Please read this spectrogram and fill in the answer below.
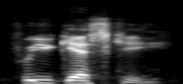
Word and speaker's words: Fuyugeshiki: How do you say it's the Presage Fuyugeshiki? I don't know how that's pronounced. Yeah, am I even close? Fuyugeski.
